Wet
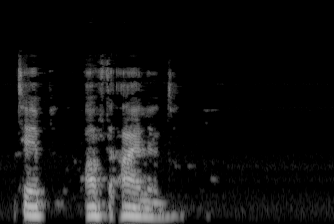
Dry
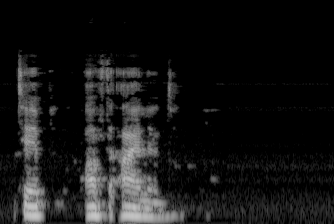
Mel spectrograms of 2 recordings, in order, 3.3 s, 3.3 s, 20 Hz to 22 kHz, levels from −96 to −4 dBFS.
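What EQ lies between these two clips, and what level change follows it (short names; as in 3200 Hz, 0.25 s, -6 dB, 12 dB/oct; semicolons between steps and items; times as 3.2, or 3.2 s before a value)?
HPF 73 Hz; -4.5 dB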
